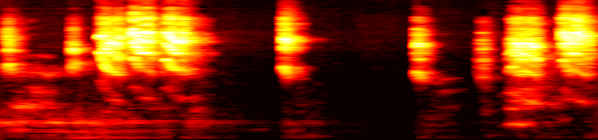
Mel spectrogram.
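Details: Long-tailed shrike producing harsh, squawky bursts of chirps with brief single notes between; low rumbling noise at the start.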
